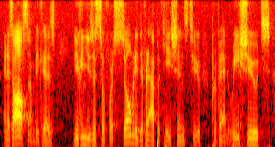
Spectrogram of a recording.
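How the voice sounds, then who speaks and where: A man hosting a casual software tutorial, chatty and relaxed, often restarting his sentences. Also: on the low side, brisk. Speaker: tutorial host.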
